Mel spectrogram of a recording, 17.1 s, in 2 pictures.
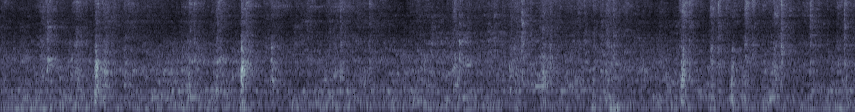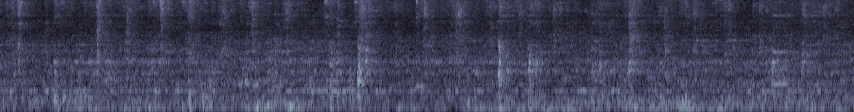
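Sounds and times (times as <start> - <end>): train rushing at speed: 0.0 - 17.0
wheels clacking over track: 0.0 - 17.0.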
